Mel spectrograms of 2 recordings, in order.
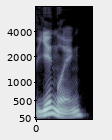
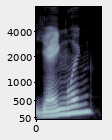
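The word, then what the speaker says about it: Yuengling: popular beers in Pennsylvania is of course is Yingling and he called it yangling I mean that you you you'd have to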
